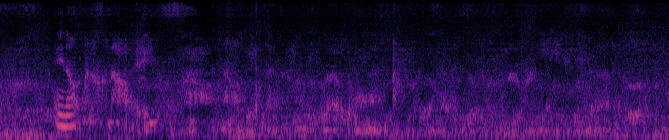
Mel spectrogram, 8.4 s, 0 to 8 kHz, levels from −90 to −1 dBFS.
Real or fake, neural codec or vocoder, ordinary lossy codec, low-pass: fake; codec, 16 kHz, 2 kbps, X-Codec, HuBERT features, trained on LibriSpeech; none; none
